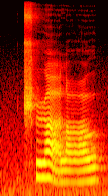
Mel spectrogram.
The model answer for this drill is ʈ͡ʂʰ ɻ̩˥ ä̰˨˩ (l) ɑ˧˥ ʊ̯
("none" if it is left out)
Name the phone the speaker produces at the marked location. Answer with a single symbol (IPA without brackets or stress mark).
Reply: l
